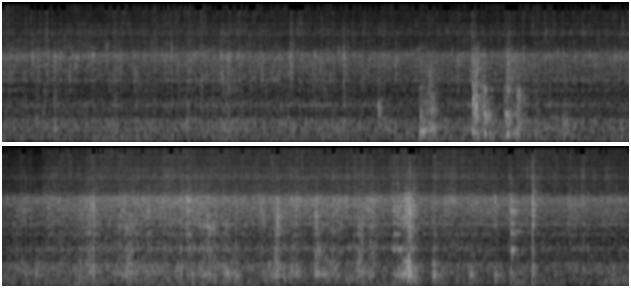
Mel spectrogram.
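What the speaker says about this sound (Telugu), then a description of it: "అల్లం వెల్లుల్లి పేస్ట్ వేస్తున్నాను." Ginger garlic paste frying in oil with tomato in a cooking pot, a steady sizzle with intermittent stirring scrapes and clinks, close and fairly loud.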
